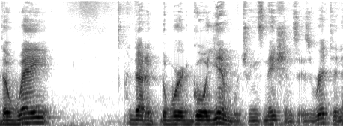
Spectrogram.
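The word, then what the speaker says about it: גוים: The written word in all the texts is spelled Geim, as if he said there are two great men inside of you, right? But not only is it pronounced Goyim, but the parallel phrase is Shnei Goyim bevitnech.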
